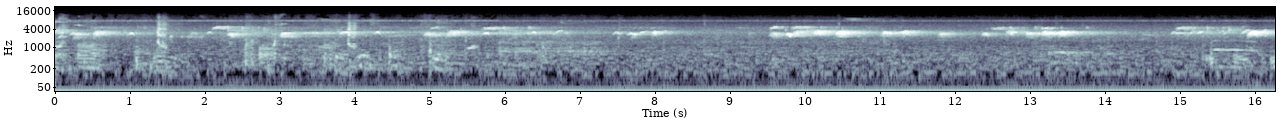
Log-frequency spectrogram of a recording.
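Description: A baby monkey squeaks and cries in high, shrill bursts.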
